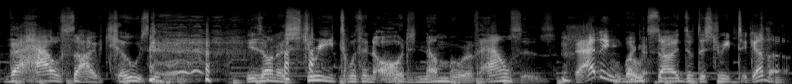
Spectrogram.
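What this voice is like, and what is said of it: Creepy, sinister reading voice. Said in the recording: “if you could read that in an intelligibly creepy voice ... What's the opposite of ASMR?”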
